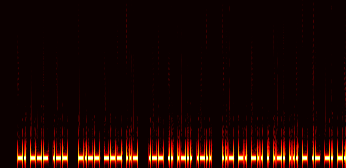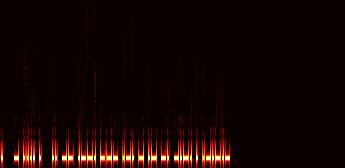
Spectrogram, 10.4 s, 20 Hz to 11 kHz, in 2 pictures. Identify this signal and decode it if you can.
Morse code, heard as a keyed tone, about 50 wpm, 700 Hz. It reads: NOW YOU WILL UNDERSTAND THE IMPORTANCE.
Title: Sentences from Top 1200 Words 50wpm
